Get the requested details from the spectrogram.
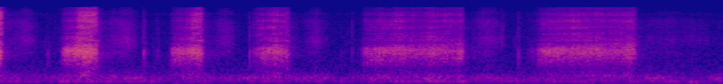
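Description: A metal dip pen nib scratches across a flat sheet of white drawing paper while drawing hair lines. Quiet, bright, raspy scratches come in irregular bursts, some short and quick and others longer and drawn out, with near silence in between.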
